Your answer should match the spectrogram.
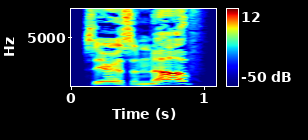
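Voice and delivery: a tough iguana cook sounding the alarm; high anxious complaint about food thieves; worried cafeteria lady. Acted. Missus Bagoong answers.

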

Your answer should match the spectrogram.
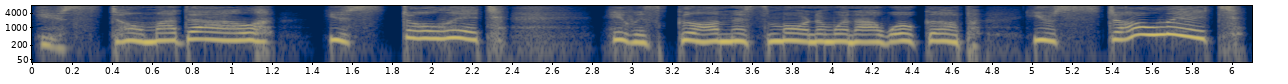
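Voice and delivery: high, loud furious accusation; angry girl screaming accusations. A narrator's reading. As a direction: shriek it at the thief. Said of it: "what Mary Polly is screaming".

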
